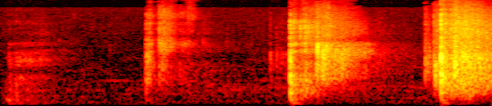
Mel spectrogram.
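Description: Mostly quiet, then a single sharp hand clap about one and a half seconds in, with a short ring of hall echo after it; a faint tap comes before it.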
